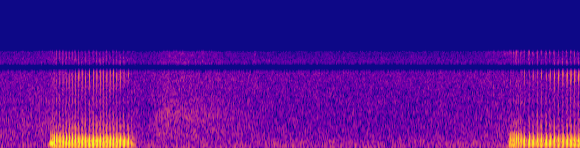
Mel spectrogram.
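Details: French Bulldog snoring: two loud, rough, buzzy snores about a second long, separated by a quiet stretch of steady low breathing noise.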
